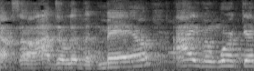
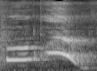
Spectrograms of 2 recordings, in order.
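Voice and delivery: excited whoop. Acted. Martin celebrating.

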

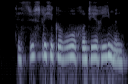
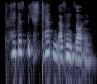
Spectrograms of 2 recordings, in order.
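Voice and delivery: higher, louder angry reproach; angry outburst; 4 semitones higher, 4 dB louder than usual. A narrator's reading. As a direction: hurl the blame at him. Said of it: "rief sie aufgebracht". (aufgebrachter, vorwurfsvoller Ausruf)

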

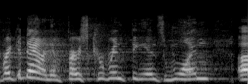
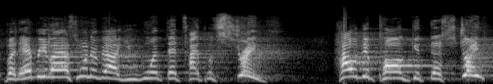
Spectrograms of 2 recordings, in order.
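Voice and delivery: raised, driving preacher's voice; fervent preaching; 6 semitones higher, 6 dB louder than usual. Real, not acted. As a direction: preach it hard, piling up each phrase. Preaches at full force.

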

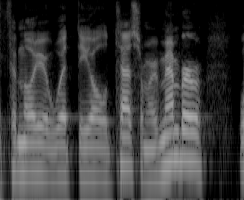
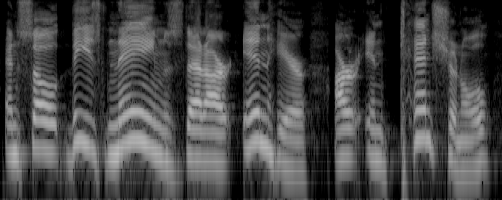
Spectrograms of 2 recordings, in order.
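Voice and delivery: usual speaking voice

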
